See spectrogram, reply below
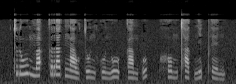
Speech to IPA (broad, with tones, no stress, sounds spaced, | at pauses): t r uː˥˩ m a˦˥ ʔ k r a˥˩ t̚ ŋ a˨˩ w t u˨˩ n k u˩˦ n w u˨˩ ʔ k a˨˩ m ʔ u˥˩ k̚ | h o˩˦ m tʰ a˨˩ t̚ n i˦˥ ʔ pʰ e˨˩ n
